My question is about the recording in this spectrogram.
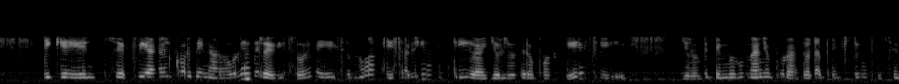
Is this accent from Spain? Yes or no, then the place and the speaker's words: no; Venezuela; nosotros, como venezolanos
